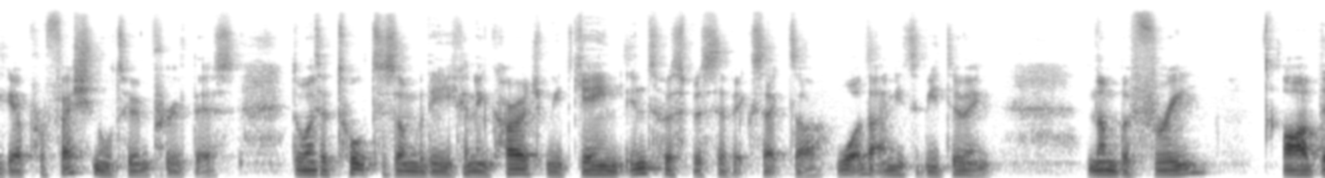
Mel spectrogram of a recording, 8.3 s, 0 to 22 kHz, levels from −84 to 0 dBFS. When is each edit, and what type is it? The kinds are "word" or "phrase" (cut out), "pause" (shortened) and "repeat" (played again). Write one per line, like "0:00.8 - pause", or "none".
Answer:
0:01.9 - word
0:02.8 - word
0:03.5 - word
0:03.9 - word
0:05.4 - phrase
